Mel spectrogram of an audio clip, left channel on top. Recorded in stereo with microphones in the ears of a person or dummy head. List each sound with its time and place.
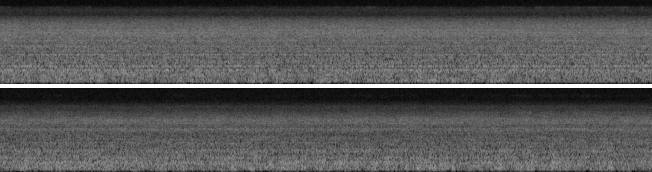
0.0 s running water: 60° left (ahead or behind), 3 m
